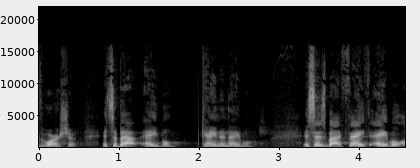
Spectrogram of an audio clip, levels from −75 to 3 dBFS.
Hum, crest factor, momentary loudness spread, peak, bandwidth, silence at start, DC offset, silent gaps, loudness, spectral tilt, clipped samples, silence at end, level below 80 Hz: none; 22 dB; 16 LU; -4 dBFS; 16 kHz; 0 s; under 0.1%; none; -24 LUFS; -3.5 dB/octave; under 0.1%; 0 s; -66 dBFS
